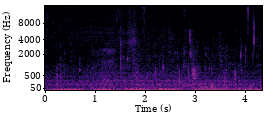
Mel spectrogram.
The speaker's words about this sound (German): Ähm, ich habe weiße Traube und bin schon sehr gespannt, ob die auch so super ist sprudelt schön, riecht gut.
